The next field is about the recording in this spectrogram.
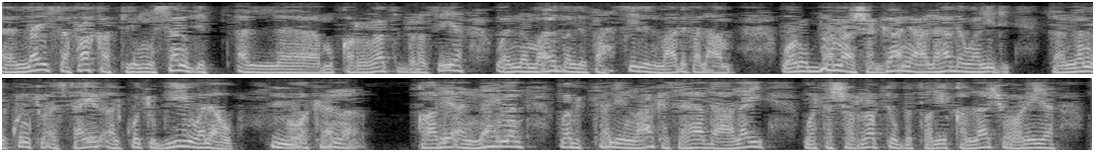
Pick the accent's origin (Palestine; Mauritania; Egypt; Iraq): Egypt; Sirs al-Layyan, Monufia Governorate; born there; الحقيقة أنا ولدت خلال الحرب العالمية الثانية، وعقب الحرب مباشرة اجتاح يمكن معظم أرجاء الوطن المصري وباء الكوليرا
